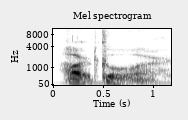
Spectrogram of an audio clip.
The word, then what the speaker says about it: H.A.R.D. Corps: a lot of them are corpses but it's pronounced hardcore i uh have been very busy all day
